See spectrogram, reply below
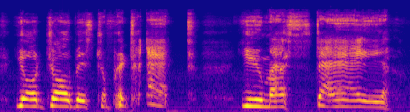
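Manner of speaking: big booming delivery. Game master voicing a character speaking to the players, in a booming voice. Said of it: "I'm going to do a booming voice".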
